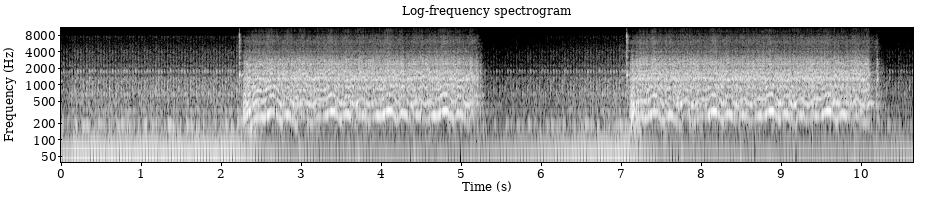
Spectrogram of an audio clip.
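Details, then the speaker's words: Land Rover 2.25 petrol with refurbished Zenith carb and new ignition parts, choke partly on, no accelerator linkage connected: two three-second cranking bursts with even compression beats, never fires; owner suspects no fuel delivery and plans to check the fuel pipe. "Right, I think what I need to do is just take this fuel pipe off again, turn it over and just make sure that there's fuel"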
